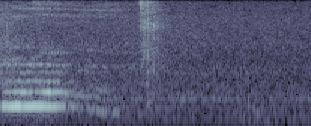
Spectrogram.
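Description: A short wordless vocal sound from a person, a hum held on one pitch for under half a second, then sliding down in pitch and fading.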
